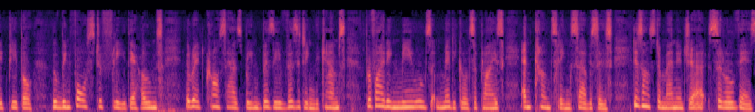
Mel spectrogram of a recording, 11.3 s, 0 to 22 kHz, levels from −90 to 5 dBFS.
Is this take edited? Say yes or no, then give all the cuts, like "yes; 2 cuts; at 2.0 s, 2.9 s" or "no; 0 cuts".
no; 0 cuts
